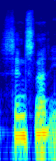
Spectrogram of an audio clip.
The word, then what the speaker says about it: Cincinnati: Is that how you pronounce it? Yeah. Cincinnati? Yeah.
